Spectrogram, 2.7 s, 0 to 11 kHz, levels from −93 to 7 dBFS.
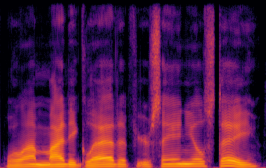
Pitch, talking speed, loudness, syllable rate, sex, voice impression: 135 Hz, 205 wpm, -16 LUFS, 4.4 syllables/s, male, masculine, adult-like, slightly cool, calm, slightly friendly, slightly kind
